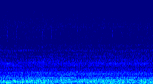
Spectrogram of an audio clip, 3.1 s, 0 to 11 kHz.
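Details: Vevor diesel heater, after rough running at setting 4 with smoking, now heated up and quieted down: steady, even rushing hum of blower and burner, no surges, pops or rattles. Normal running.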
